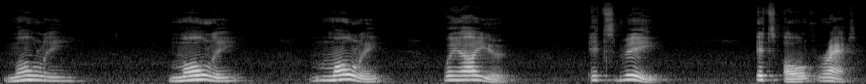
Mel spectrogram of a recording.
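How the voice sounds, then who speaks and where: A man's voice: high-pitched, animated, drawn-out words, pauses often, warm tone, voice pushed up, exaggerated voice. A man voicing a kindly, experienced water rat in a storybook, with a hearty and earnest manner. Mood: cheerful calling. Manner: soothing, hearty, earnestly advising.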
